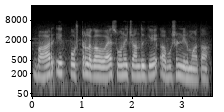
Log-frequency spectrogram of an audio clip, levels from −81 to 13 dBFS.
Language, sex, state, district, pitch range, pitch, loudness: Hindi, male, Uttar Pradesh, Shamli, 160-185 Hz, 175 Hz, -16 LUFS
